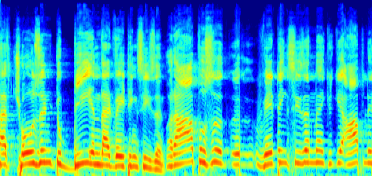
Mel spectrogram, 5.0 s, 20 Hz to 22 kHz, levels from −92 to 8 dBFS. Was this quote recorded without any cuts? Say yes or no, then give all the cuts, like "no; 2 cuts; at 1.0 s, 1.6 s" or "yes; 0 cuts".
yes; 0 cuts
